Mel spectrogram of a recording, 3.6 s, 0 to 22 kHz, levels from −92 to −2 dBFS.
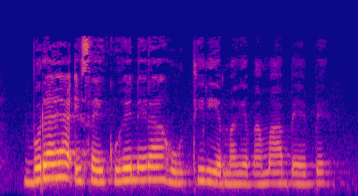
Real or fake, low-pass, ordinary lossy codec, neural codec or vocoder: fake; 19.8 kHz; MP3, 48 kbps; vocoder, 44.1 kHz, 128 mel bands, Pupu-Vocoder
